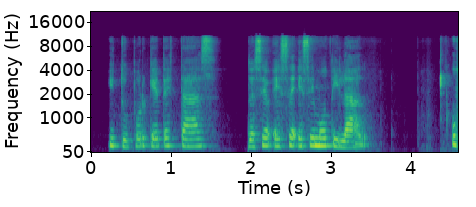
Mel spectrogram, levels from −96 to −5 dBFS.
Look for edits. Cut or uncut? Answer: cut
